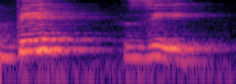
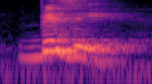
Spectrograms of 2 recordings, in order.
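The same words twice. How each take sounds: First: "busy" split as BIH, pause, ZEE, low; syllable-by-syllable pronunciation. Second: Said in the usual way. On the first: Shown as a demonstration. Teacher drills the pronunciation, BIH... ZEE, slowly split. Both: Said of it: "pero no se pronuncia con U".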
